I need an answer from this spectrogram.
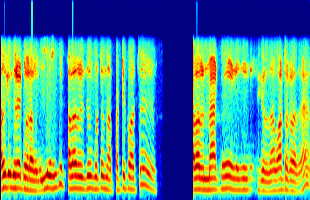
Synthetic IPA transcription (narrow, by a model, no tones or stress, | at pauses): ɐðɯk̬ːɪnd̪ɐɾeːʈ̬ːɯʋɐɾaːŋɐɐɪðɯʋɐnd̪ɯkɐlɐɾðɯmɐʈːɯ̃nnãːpɐʈːip̬aːɾt̪ɯ | kɐlɐɾmaːʈɾɯɛɭːɐðɯesɪkːɪɾɐðɯðãːʋaːʈ̬ːɐɾɐkɐɭɐɾɛ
